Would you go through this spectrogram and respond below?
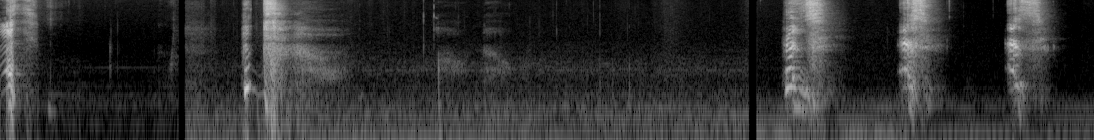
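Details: A run of six quick, forceful sneezes with soft breaths and a low hum between them, from a compilation of one person's rapid repeated sneezing.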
